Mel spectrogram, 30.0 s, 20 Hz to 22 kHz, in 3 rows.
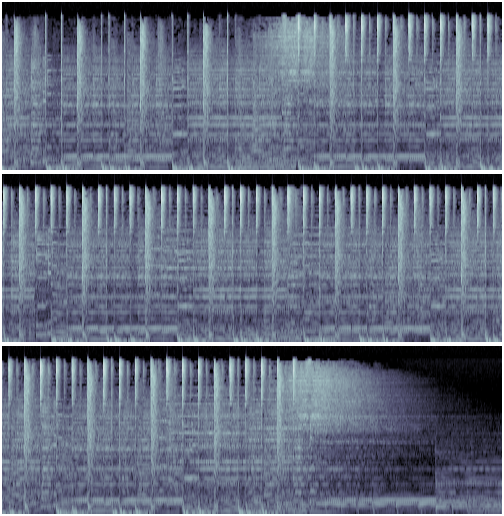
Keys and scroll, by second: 0.3 l, 0.5 space, 2.6 Escape, 4.2 m, 4.3 space, 6.0 d, 6.5 i, 7.1 v, 7.3 Return, 10.5 1, 10.9 5, 11.2 Return, 18.6 Delete, 19.7 d, 20.0 i, 20.6 Return, 22.6 2, 22.9 Return, 24.0 l, 24.1 space, 26.9-27.7 typing, 27.9 Escape.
